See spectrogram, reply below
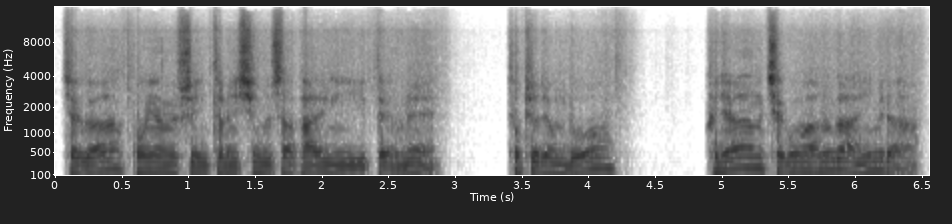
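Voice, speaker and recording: A man's voice: medium pitch, moderate pace, a little mellow. A middle-aged man hosting a land sales channel, delivering an indignant, scolding political rant.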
